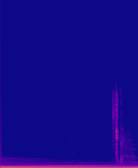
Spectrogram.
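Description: A bass guitar plays an A note, one steady, sustained tone that rings evenly and fairly quietly, with a faint string or fret noise near the end.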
